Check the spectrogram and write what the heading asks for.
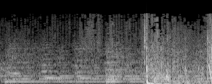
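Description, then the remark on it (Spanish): A single sharp gunshot cracks out partway through, loud, as a suspect fires at a lieutenant in the snow, cutting across a steady droning musical background before fading into a short noisy tail. “El sospechoso dispara al teniente.”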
